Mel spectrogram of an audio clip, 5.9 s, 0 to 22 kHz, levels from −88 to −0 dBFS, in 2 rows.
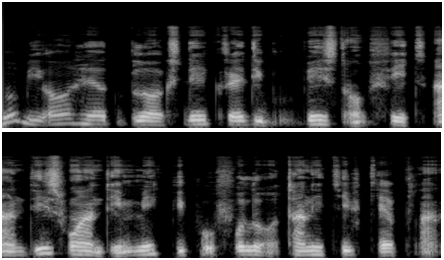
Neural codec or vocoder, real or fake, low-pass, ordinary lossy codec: none; real; 9.9 kHz; none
